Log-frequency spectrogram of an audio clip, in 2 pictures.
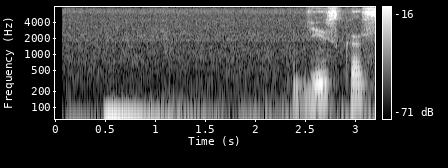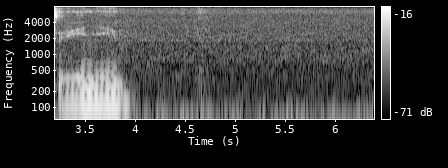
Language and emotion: Russian, neutral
